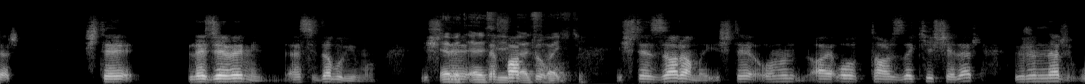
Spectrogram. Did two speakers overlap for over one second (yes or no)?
yes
